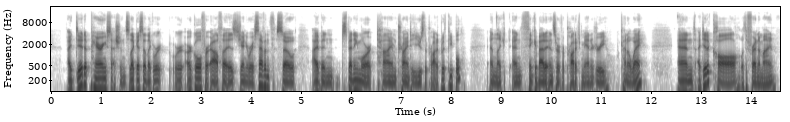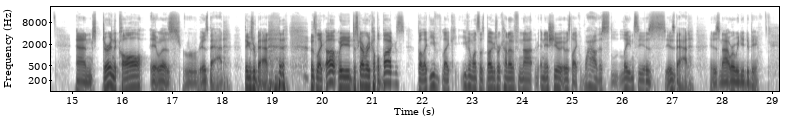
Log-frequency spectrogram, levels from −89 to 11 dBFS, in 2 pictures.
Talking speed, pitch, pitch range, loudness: 225 wpm, 105 Hz, 90-120 Hz, -20 LUFS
